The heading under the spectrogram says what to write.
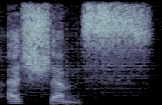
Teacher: disebut sebagai syamsiyah kalau cara bacanya sebagai kata asy-syams, yaitu melebur, bertasydid.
